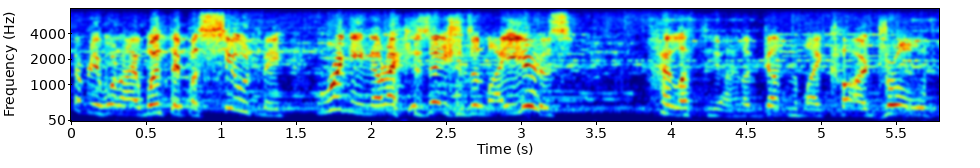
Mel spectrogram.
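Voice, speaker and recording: An actor playing a guilt-haunted man in a 1940s radio thriller, melodramatic and anguished, moving between hushed narration and frantic outbursts. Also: high voice, lively intonation, quick pace, muffled recording. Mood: desperate, driven. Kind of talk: 1940s radio suspense acting, first-person narration. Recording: old 1940s radio broadcast, music behind.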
